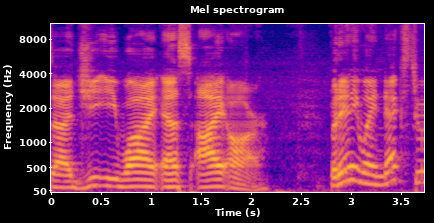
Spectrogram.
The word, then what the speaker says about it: Geysir: The word geyser comes from a place in Iceland where the geyser is actually named Geyser, only it's spelled with an I. So it's Geysir.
